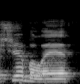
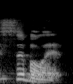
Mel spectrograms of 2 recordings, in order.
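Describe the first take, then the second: First: The word begins with a sh sound. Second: The word begins with an s sound.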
